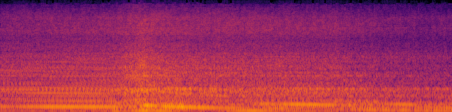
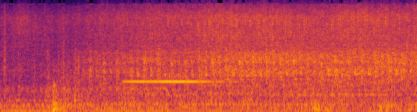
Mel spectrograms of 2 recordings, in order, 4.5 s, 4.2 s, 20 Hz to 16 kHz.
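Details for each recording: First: 2002 Jeep Grand Cherokee 4.0 inline six after rebuild, cam signal restored and misfire cleared (suspected fouled plug): revs up smoothly, even steady idle, clean blips; running well. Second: 2002 Jeep Grand Cherokee 4.0L inline-six, crank no-start after many parts and an engine rebuild, first start with pedal to floor, blue smoke, no cam signal; loud uneven lumpy run with rough clatter, sounds like a diesel, won't rev up, cause unclear.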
